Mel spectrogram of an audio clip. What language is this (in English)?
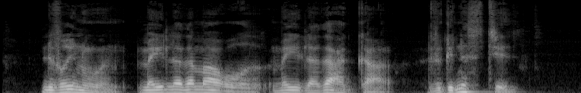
Kabyle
